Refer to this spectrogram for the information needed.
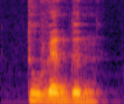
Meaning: to turn to (to turn, to go to or to address)
- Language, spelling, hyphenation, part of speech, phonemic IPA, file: Dutch, toewenden, toe‧wen‧den, verb, /ˈtuˌʋɛn.də(n)/, Nl-toewenden.ogg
